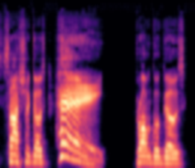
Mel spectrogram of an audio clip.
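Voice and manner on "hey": indignant hey. Acted.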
